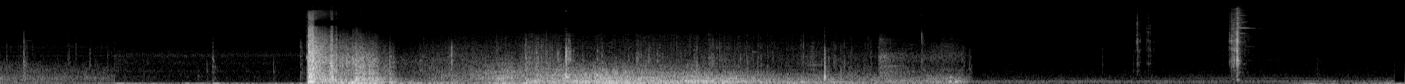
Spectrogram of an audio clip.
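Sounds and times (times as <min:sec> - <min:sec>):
low rumbling: 0:00.0 - 0:10.5
sharp blast: 0:03.1 - 0:04.4.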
